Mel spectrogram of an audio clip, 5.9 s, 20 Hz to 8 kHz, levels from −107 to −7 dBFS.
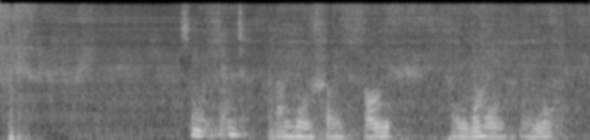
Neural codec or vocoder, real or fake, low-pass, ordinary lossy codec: codec, 16 kHz in and 24 kHz out, 0.8 kbps, FocalCodec, streaming, 65536 codes; fake; 7.2 kHz; none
